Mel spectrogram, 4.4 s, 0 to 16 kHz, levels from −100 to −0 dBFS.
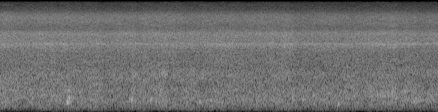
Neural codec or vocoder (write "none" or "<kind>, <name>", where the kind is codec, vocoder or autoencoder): autoencoder, DAC-VAE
